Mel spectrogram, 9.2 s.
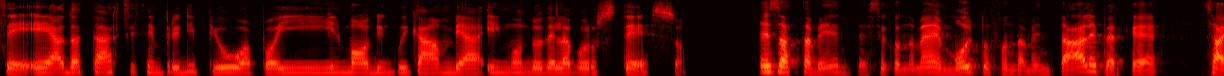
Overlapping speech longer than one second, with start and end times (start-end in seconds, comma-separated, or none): none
